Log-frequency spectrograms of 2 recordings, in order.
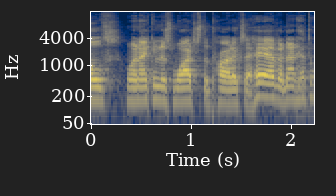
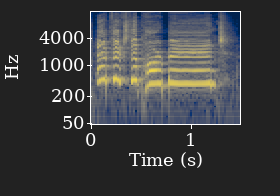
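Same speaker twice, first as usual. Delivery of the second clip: mock exclamation; 11 semitones higher, slower than usual. Mocking exclamation.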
